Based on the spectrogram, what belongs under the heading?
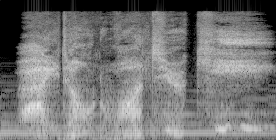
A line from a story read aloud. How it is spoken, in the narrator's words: Typhon hisses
